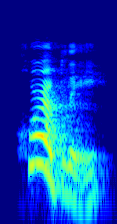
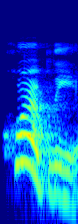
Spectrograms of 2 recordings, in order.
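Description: First: Loud, falling, stunned; amazed reply. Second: Loud, heavy falling repeat; amazed repeat. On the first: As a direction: answer in disbelief. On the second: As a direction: say it again, hitting it harder. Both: A narrator's reading. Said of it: "gazing at her in amazement".

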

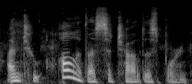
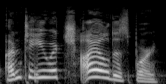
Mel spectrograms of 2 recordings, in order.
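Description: First: Said in the usual way. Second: Loud, high-pitched yell; yelled announcement. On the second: A narrator's reading. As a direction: holler it at the shepherds. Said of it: "she yelled at the shepherds".

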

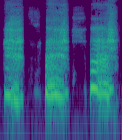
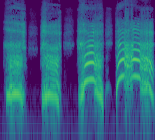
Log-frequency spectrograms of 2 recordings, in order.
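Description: First: Drooling hungry sounds. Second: Clown up the hungry panting; goofy drooling sounds. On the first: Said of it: "That sounds too sexual". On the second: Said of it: "So then you go goofy". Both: Shown as a demonstration.

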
